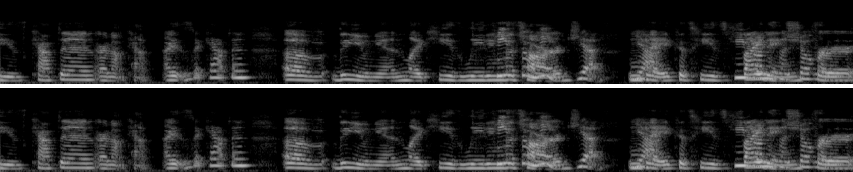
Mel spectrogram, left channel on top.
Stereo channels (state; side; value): identical; both; correlation 1.00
